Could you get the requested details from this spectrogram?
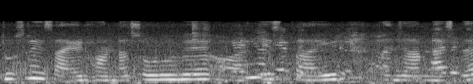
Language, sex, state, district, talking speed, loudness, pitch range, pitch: Hindi, female, Bihar, Katihar, 140 wpm, -15 LUFS, 195-240 Hz, 215 Hz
